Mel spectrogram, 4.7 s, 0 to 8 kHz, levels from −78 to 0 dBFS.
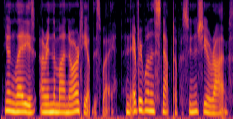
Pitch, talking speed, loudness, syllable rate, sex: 195 Hz, 255 wpm, -15 LUFS, 7.3 syllables/s, female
